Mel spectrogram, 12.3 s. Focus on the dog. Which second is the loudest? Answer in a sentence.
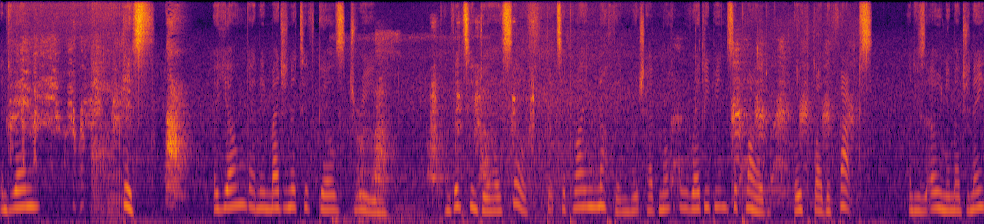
The volume of the dog peaks at 2 seconds.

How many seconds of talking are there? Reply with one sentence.
The talking can be heard for 11 seconds in total.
